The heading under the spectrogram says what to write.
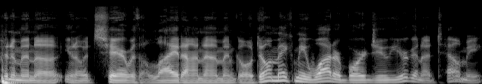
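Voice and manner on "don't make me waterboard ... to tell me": menacing, threatening tough-guy voice, pitched up. Describing a questioning they won't do, acting it out: mock interrogator voice. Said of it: "give 'em an inquisition".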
